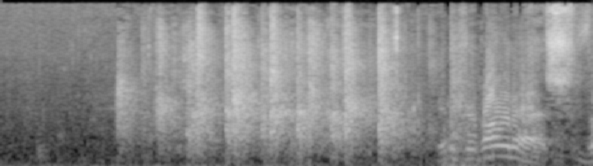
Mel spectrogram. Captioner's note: audience applauds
